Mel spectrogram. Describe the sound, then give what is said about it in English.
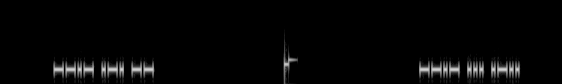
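Morse code in a steady mid-pitched tone spelling the word "interference", keyed in two quick bursts of short and long beeps separated by a pause, with a single sharp click in the gap. “Interference.”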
